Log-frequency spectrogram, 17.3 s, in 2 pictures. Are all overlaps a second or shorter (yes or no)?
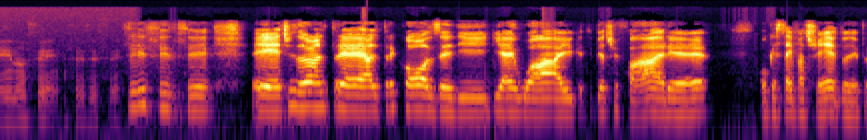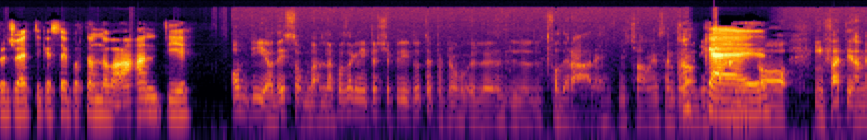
yes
